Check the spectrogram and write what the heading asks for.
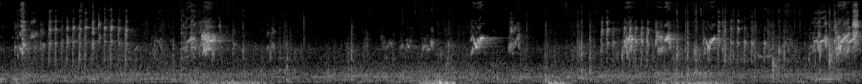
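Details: A colony of budgerigars in an aviary chatters with overlapping chirps and warbles, short bright notes scattered throughout, over a steady low background hum.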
